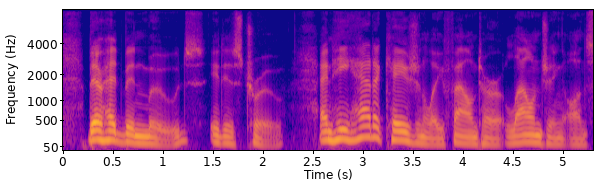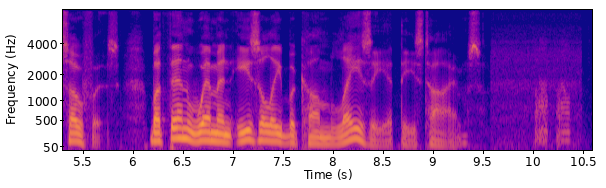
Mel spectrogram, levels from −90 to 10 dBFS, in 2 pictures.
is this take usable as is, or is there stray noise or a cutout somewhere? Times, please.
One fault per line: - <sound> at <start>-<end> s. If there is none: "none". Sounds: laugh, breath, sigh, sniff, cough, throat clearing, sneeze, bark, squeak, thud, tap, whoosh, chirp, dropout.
- laugh at 10.0-10.4 s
